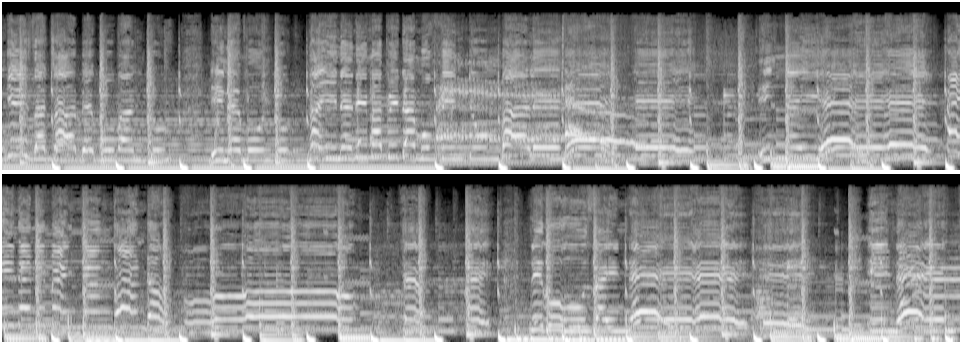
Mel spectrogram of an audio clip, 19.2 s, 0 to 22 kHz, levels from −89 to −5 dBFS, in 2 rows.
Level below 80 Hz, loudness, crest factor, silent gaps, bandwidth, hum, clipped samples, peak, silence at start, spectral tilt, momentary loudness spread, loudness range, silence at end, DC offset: -16 dBFS; -13 LUFS; 12 dB; none; 16.5 kHz; none; under 0.1%; 0 dBFS; 0 s; -4.5 dB/octave; 3 LU; 1 LU; 0 s; under 0.1%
